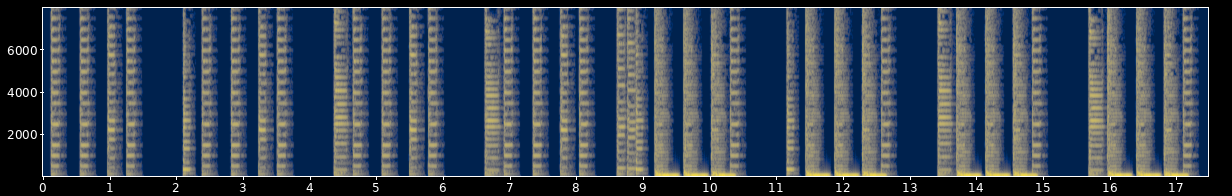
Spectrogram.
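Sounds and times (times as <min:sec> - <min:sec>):
music: 0:00.1 - 0:01.5, 0:02.1 - 0:03.8, 0:04.4 - 0:06.0, 0:06.6 - 0:12.8, 0:13.4 - 0:15.1, 0:15.7 - 0:17.4.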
